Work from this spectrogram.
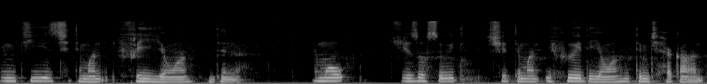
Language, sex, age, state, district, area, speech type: Kashmiri, male, 18-30, Jammu and Kashmir, Baramulla, rural, spontaneous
